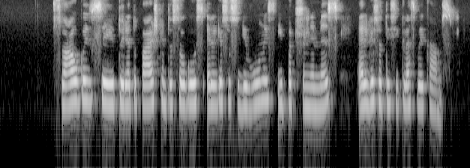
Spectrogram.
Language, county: Lithuanian, Vilnius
